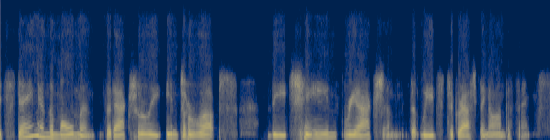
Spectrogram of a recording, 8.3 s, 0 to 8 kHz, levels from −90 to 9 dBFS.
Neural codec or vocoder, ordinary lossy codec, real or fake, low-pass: codec, 16 kHz in and 24 kHz out, 2.2 kbps, FireRedTTS-2 codec; Opus, 32 kbps; fake; 7.2 kHz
